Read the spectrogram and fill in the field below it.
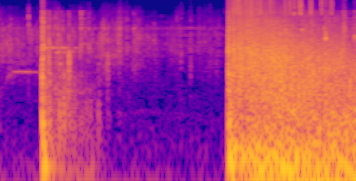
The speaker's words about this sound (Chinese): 你怎么丢手雷这么近？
